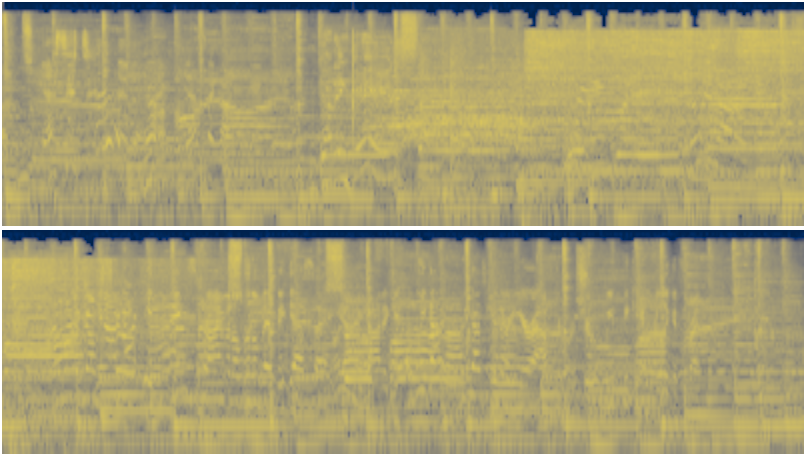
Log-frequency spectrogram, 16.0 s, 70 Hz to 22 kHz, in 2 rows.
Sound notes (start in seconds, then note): 0.1 laughs; 5.0 the crowd cheers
